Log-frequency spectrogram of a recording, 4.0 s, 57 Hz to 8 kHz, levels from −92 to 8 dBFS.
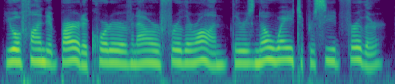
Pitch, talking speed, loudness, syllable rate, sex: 210 Hz, 290 wpm, -18 LUFS, 6.6 syllables/s, female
